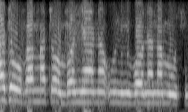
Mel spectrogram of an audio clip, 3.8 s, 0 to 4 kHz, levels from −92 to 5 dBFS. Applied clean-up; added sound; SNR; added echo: none; none; none; none.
